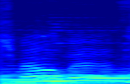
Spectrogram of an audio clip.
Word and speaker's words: Shmelvis: Schmelvis. Rhymes with Elvis.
